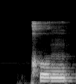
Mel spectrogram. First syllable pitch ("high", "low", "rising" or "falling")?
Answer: high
